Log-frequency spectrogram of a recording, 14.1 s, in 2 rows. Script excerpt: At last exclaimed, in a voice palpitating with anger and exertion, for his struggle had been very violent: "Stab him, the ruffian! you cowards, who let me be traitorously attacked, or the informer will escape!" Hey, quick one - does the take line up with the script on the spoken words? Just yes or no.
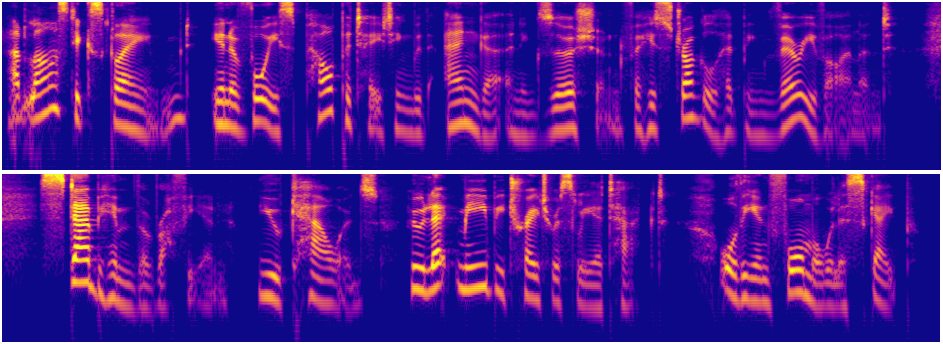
yes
